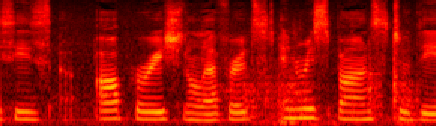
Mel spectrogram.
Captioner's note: speaking French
